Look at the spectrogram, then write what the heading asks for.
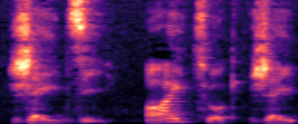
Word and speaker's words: dit: Okay, moving on to number 4, then still on verbs, is silent consonants on the ends of verbs. Normally the present, but mainly the past. So, I said, j'ai dit.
